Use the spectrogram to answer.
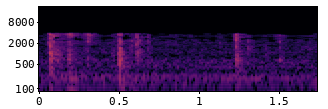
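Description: Sparse keystrokes on a computer keyboard, a few soft, irregular clicks spread over a short stretch, quiet and with no voices.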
